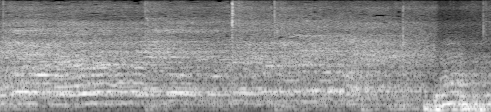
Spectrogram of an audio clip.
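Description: Indistinct chatter and calls from several players and onlookers at a basketball court, with no single clear voice.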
